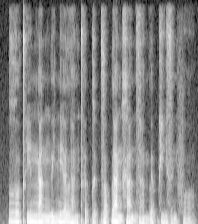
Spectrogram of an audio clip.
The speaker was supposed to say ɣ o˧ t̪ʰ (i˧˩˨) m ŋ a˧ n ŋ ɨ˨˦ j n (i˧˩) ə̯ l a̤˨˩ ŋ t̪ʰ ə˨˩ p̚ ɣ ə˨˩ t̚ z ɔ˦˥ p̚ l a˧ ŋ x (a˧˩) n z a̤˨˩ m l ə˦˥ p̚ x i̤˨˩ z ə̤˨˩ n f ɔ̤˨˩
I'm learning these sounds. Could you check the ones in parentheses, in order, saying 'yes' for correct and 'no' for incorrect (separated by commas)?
no, no, yes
